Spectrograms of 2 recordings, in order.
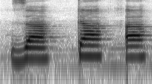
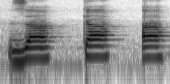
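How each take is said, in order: No difference in how they are said.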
